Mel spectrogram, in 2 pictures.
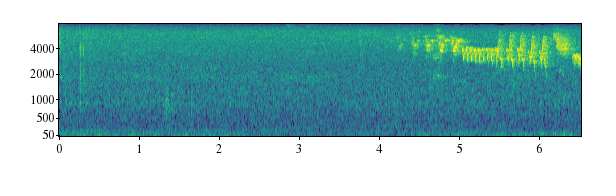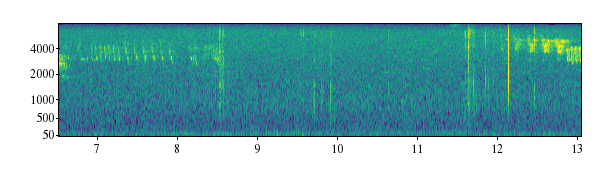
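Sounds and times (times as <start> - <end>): outdoor background noise: 0.0 - 13.0
songbird trilling: 4.2 - 8.6, 12.0 - 13.0.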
